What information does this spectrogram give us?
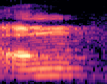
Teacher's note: अंग का जब करते हैं अंग तो आवाज़ कहाँ से निकलती है, नाक से निकलती है। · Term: नासिका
